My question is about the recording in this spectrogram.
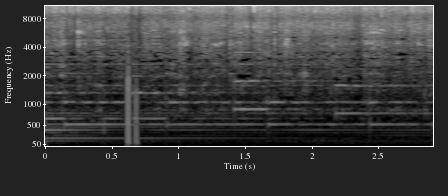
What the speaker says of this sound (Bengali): আলু একসাথে দিয়ে কষাই নিচ্ছি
